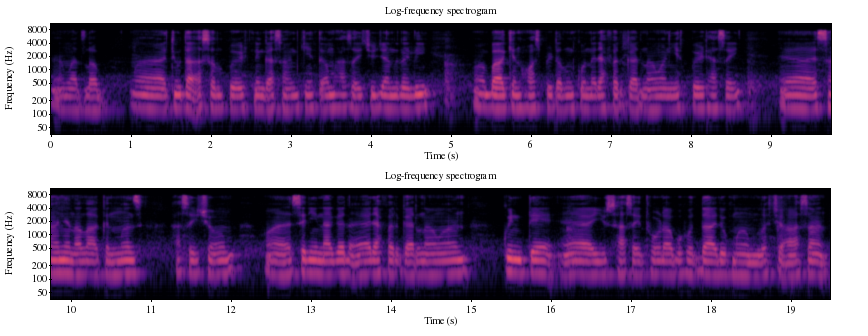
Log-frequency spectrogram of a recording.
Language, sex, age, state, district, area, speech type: Kashmiri, male, 30-45, Jammu and Kashmir, Kupwara, rural, spontaneous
